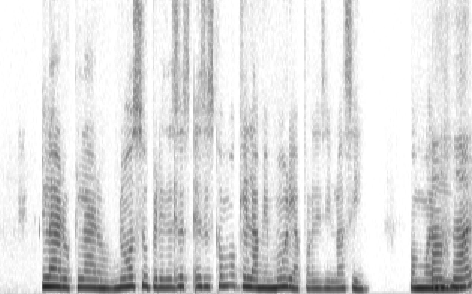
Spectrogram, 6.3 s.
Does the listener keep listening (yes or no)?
no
